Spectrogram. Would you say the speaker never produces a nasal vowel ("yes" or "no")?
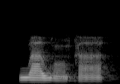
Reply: no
